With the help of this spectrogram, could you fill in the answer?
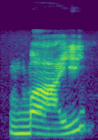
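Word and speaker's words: Mai: যেমন মাই যদি কোন শব্দে এ এবং আই একসাথে থাকে তখন ওটাকে আই এর মত উচ্চারণ হয়।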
